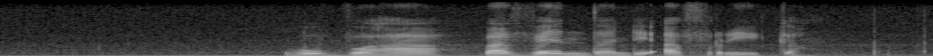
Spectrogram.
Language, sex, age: Venda, female, 30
